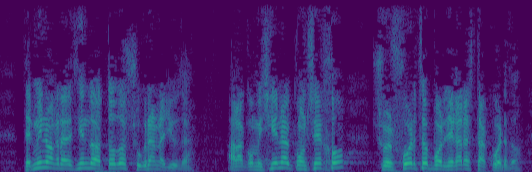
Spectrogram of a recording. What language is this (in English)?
Spanish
